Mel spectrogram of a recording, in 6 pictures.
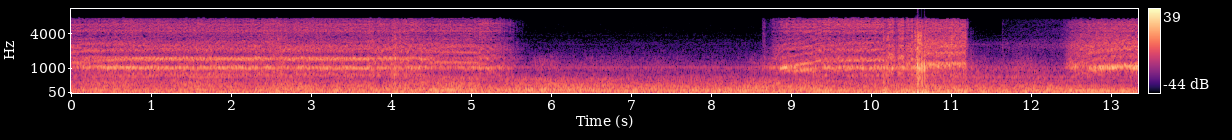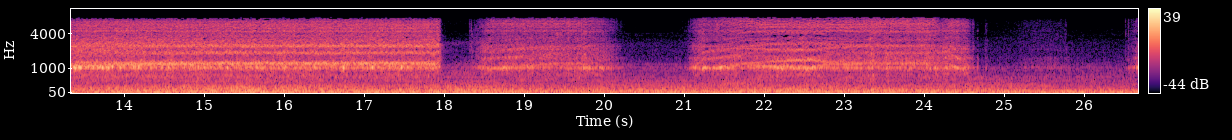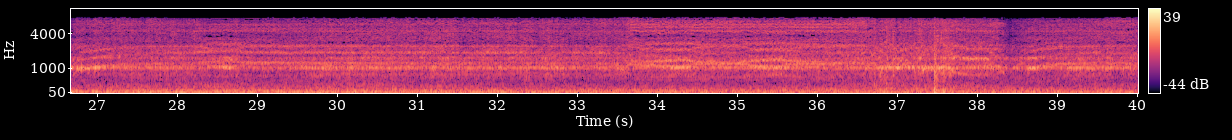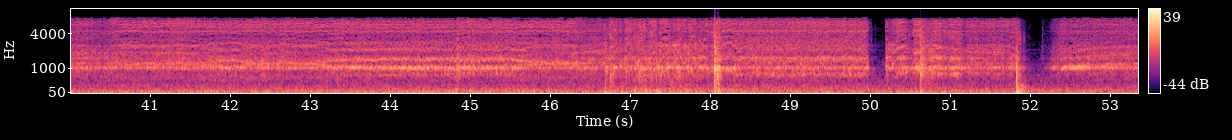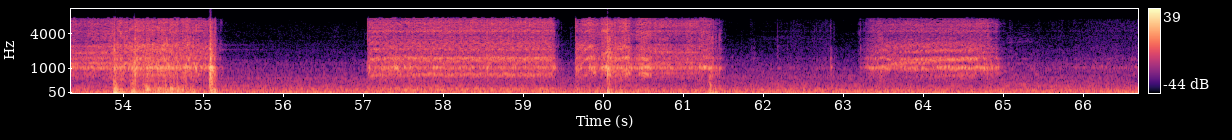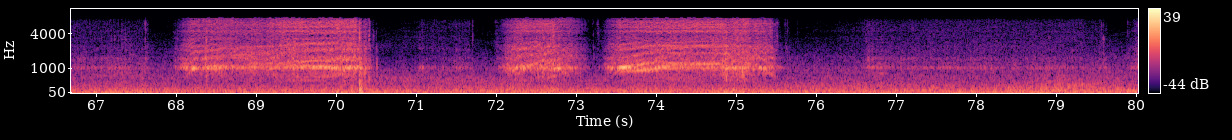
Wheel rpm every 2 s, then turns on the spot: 160, 160, 100, 0, 80, 100, 100, 160, 160, 100, 50, 160, 40, 100, 160, 160, 160, 160, 160, 140, 160, 160, 160, 150, 180, 160, 130, 70, 70, 160, 110, 40, 80, 20, 130, 40, 80, 110, 20, 30.
24-26 64-68 70-72 76-78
